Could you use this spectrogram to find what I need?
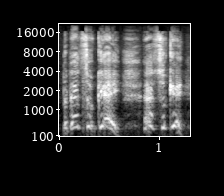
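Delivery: tiny high falsetto, softly mocking; soft, high-pitched mock nonchalance; sarcastic acceptance. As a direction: squeak out fake agreement. Sarcastic reassurance about rival quarterback.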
